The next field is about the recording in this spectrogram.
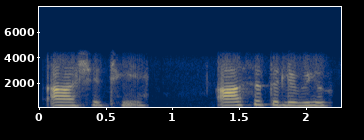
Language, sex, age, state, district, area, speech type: Kashmiri, female, 18-30, Jammu and Kashmir, Pulwama, rural, conversation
